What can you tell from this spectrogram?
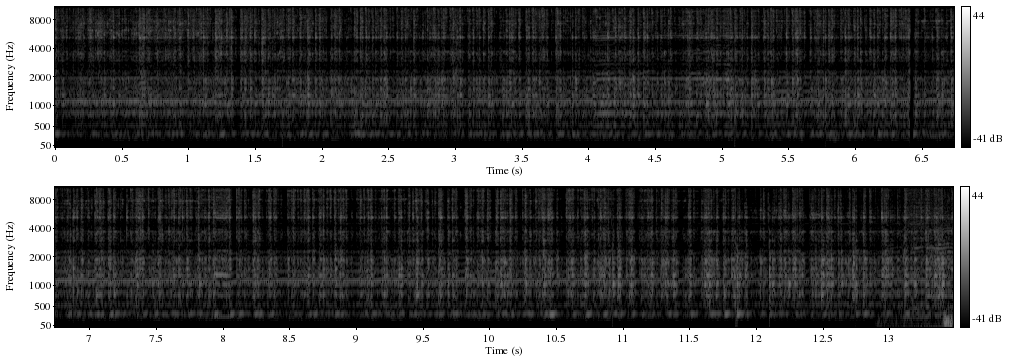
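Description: Mountain Plumbing Perfect Grind garbage disposal running, a steady motor hum with a few faint clicks.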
